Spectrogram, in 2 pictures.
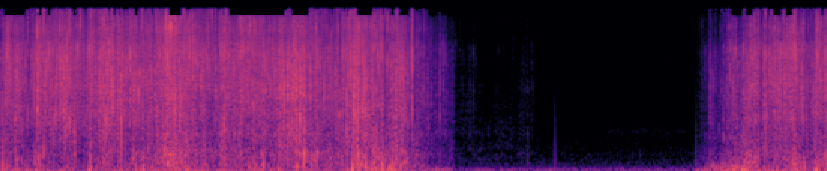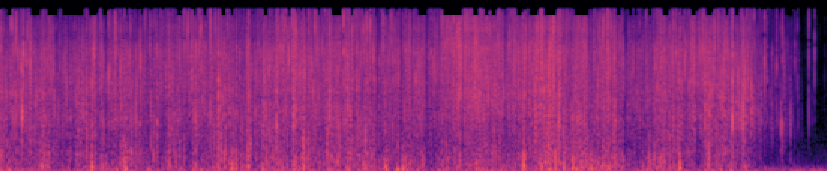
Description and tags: Crunching Sound
This is my first sound I've done. What I use to make the sound was a plastic ziplock bag and just crunching it around.
cracker, crunch, crush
